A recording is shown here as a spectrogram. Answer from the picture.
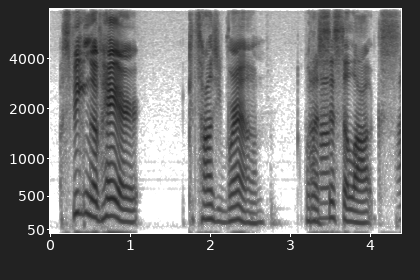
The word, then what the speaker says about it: Ketanji: Ketanji.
